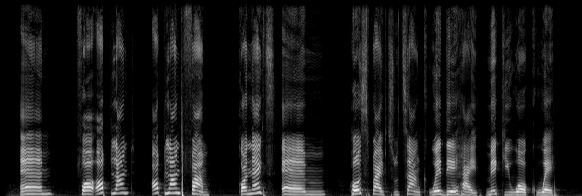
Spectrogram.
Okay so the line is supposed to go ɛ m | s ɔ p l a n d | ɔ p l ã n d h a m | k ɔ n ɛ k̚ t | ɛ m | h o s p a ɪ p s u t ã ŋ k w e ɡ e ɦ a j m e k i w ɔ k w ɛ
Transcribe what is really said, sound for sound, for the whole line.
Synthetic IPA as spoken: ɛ m | f ɔ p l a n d | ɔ p l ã n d f a m | k ɔ n ɛ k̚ t | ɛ m | h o s p a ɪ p t u t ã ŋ k w e d e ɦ a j m e k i w ɔ k w ɛ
